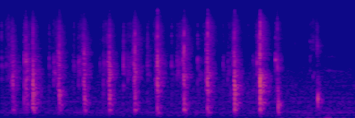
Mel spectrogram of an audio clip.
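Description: A deck of tarot cards being shuffled in the hands, a quick even run of soft card slaps, about five a second, that stops shortly before the end.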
